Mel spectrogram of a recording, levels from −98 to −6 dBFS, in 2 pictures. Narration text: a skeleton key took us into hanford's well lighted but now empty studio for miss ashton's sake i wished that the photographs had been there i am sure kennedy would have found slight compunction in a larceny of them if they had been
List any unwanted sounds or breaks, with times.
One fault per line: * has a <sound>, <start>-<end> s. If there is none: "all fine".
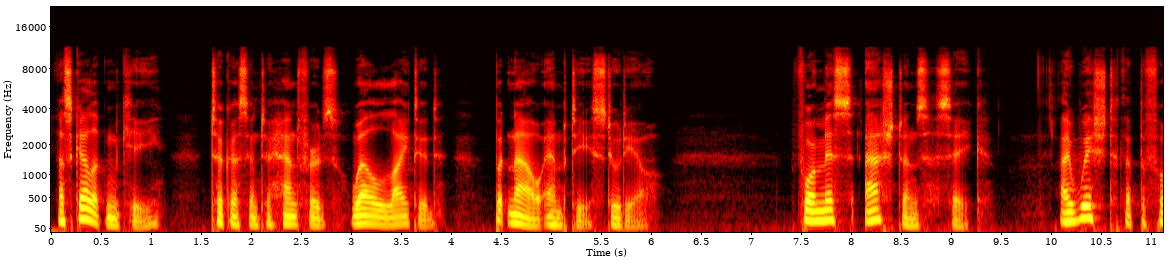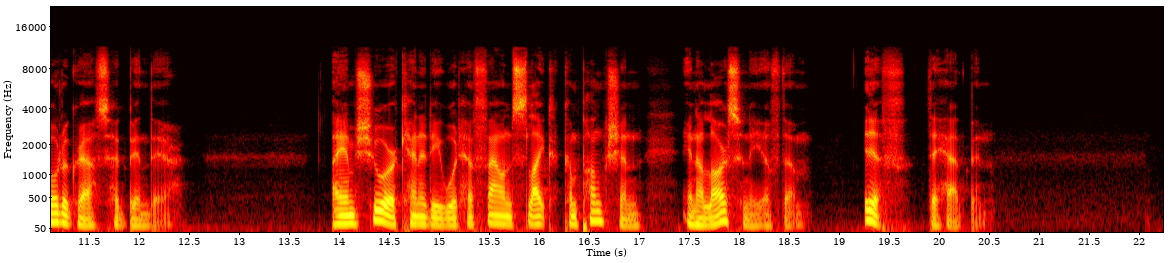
all fine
